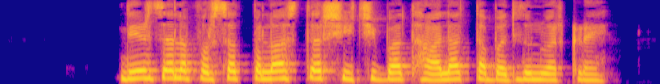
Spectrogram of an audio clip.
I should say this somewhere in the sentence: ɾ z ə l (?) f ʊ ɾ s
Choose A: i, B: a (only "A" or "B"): B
